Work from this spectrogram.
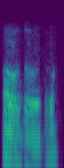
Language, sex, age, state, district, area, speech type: Kannada, male, 30-45, Karnataka, Hassan, urban, conversation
